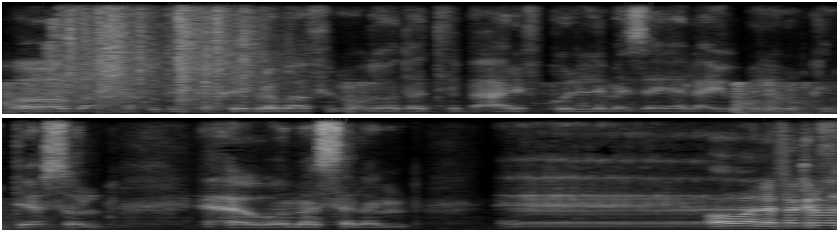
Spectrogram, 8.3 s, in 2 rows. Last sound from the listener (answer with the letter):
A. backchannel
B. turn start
B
